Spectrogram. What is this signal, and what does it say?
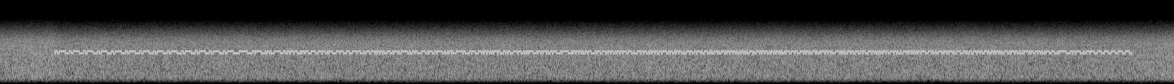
NAVTEX (SITOR-B), 100 baud, 170 Hz shift, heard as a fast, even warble, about 1700 Hz centre, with radio static. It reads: ZCZC OB52 FORECAST: WIND S 3 TO 4. SEA SLIGHT.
